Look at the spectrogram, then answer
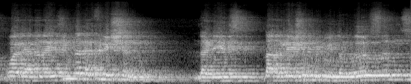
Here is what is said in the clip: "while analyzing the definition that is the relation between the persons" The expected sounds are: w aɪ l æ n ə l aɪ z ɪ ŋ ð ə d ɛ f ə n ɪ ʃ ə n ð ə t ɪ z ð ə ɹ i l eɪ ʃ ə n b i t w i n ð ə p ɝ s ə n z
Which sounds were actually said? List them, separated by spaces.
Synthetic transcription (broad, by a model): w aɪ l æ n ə n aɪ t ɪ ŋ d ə d ɛ f ə n ɪ ʃ ə n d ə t ɪ z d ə ɹ i l eɪ ʃ ə n b i t w i n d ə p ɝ s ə n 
